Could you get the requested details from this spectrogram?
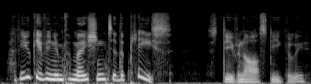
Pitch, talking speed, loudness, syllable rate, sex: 195 Hz, 190 wpm, -17 LUFS, 7.7 syllables/s, male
